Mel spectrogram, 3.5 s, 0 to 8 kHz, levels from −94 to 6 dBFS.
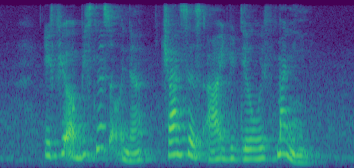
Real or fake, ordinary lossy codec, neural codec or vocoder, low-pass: fake; none; vocoder, 44.1 kHz, 80 mel bands, Vocos; 7.2 kHz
